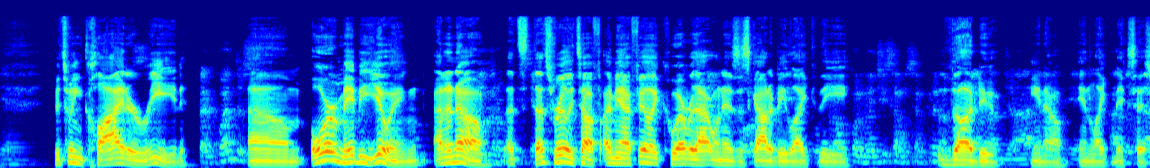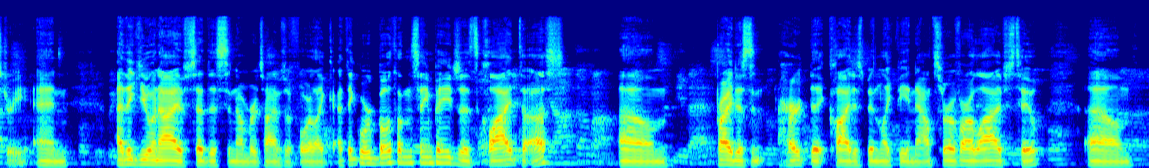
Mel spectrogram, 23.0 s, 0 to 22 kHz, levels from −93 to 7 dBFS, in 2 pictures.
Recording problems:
voice in the background; faint; throughout; 25 dB below the speech

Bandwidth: 14.5 kHz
